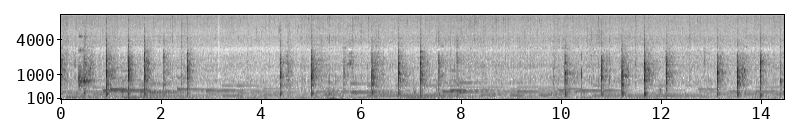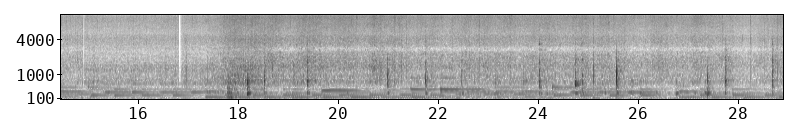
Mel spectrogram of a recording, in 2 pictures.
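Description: Chopped onion, cabbage and green vegetables sizzling in hot oil in a frying pan as they are stirred, with sharp clicks of the stirring utensil knocking against the pan in quick runs. The sizzle grows louder about 18 seconds in.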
